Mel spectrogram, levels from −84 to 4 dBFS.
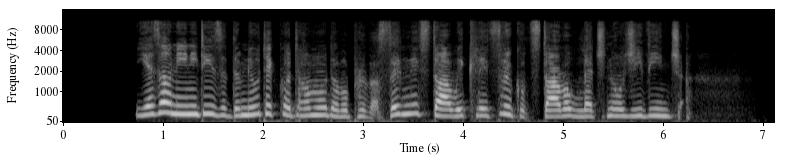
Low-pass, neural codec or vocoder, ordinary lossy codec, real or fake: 10.8 kHz; codec, 16 kHz in and 24 kHz out, 0.4 kbps, LongCat-Audio-Codec, two codebook decoder; MP3, 96 kbps; fake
